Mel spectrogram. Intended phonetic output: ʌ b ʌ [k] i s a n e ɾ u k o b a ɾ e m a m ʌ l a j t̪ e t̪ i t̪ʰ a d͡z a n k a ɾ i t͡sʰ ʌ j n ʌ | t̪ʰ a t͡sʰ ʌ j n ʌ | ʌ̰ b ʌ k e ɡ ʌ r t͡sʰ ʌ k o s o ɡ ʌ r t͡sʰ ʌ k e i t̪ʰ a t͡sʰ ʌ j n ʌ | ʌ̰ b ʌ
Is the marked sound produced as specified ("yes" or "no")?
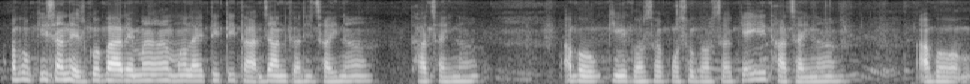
yes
